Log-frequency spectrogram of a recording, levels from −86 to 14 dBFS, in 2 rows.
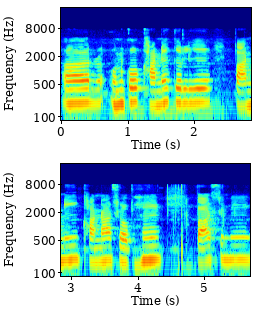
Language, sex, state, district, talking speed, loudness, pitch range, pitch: Hindi, female, Odisha, Sambalpur, 115 wpm, -16 LUFS, 175-195 Hz, 190 Hz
